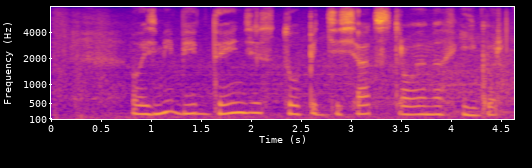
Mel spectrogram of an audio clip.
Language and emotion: Russian, neutral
